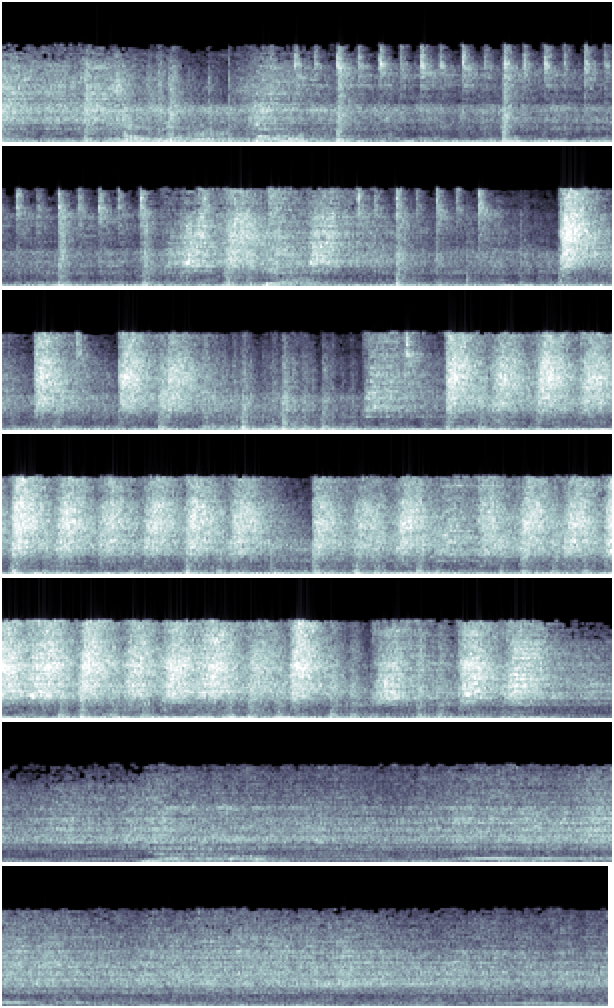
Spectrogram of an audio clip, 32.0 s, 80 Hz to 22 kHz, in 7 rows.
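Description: Heavy metal band playing live: distorted guitars, bass and a drum kit at full volume. About 22 seconds in the full band drops out, leaving a quieter stretch of single guitar notes, some sliding in pitch, over scattered drum hits.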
